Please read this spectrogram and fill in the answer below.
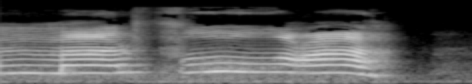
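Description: A young girl reciting the Qur'an in a melodic chant, holding long notes. The chant breaks briefly just before a second in, and the next phrase falls in pitch and stops at the end.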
